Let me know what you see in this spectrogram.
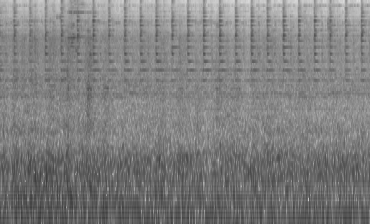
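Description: Loaded coal hopper cars of a freight train rolling past, their wheels clicking over the rail in a steady, quick rhythm over a continuous rumble. A few steady high tones run through it, which fits the grade-crossing warning bell ringing.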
